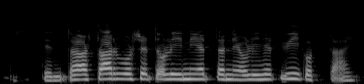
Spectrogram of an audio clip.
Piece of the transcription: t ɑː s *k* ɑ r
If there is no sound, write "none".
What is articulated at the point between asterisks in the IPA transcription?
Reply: t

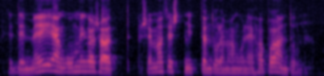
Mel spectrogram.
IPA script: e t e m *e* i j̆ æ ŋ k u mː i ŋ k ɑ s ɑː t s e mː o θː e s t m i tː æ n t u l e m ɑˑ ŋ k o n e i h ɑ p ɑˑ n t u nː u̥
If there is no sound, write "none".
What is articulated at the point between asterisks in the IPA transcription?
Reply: e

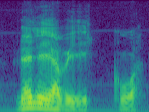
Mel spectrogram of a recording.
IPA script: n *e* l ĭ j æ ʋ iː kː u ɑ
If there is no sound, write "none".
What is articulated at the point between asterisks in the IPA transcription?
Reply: e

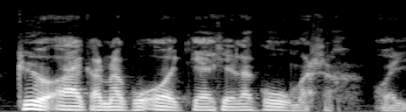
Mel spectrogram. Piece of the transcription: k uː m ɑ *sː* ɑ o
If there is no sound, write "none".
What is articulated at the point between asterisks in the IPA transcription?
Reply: sː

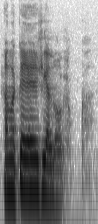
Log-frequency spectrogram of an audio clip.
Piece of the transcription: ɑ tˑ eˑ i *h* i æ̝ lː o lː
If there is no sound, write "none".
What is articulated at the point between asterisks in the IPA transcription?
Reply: s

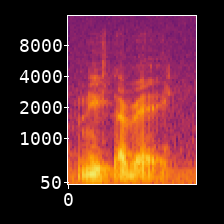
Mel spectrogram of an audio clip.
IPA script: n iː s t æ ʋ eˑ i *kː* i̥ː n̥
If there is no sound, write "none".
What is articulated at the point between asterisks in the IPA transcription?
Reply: tː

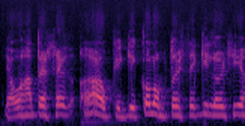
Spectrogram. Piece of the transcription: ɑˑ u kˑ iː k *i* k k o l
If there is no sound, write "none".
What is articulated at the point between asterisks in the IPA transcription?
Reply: i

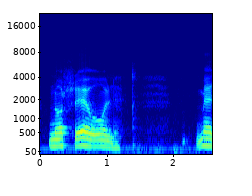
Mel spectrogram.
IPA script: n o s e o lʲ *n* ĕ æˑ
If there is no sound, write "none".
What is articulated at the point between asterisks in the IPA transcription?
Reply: m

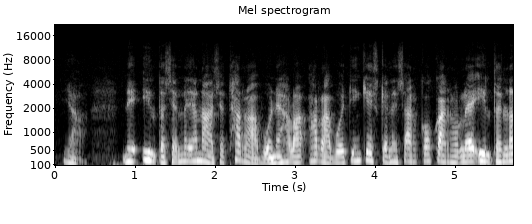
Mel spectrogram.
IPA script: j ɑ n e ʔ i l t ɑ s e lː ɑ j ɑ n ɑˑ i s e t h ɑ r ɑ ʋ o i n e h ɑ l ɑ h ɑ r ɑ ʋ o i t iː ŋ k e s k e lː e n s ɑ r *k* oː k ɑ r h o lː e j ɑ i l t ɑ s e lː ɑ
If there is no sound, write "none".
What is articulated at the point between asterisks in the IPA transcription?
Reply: k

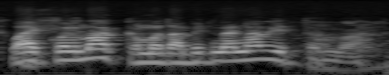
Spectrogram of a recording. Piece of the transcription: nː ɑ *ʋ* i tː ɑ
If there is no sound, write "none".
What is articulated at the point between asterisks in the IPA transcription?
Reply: ʋ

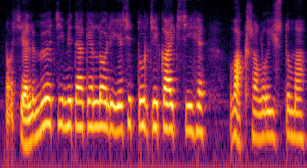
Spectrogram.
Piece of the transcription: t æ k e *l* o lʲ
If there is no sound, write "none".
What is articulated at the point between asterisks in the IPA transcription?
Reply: lː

